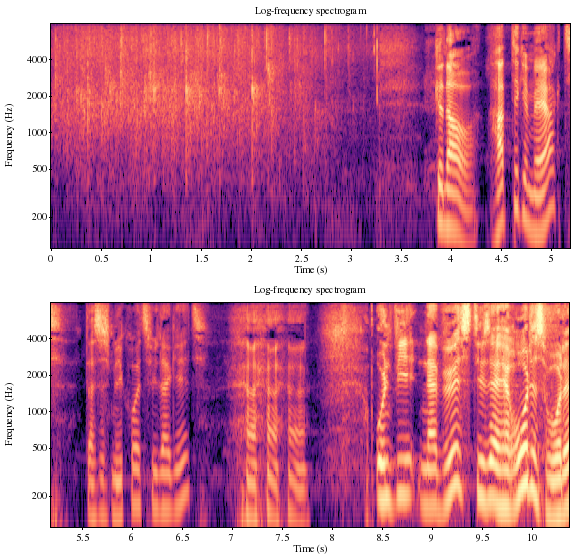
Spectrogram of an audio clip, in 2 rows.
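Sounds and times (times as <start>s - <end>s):
audience applause: 0.0s - 3.1s
speech: 3.8s - 10.3s
laughter: 7.0s - 7.8s.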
